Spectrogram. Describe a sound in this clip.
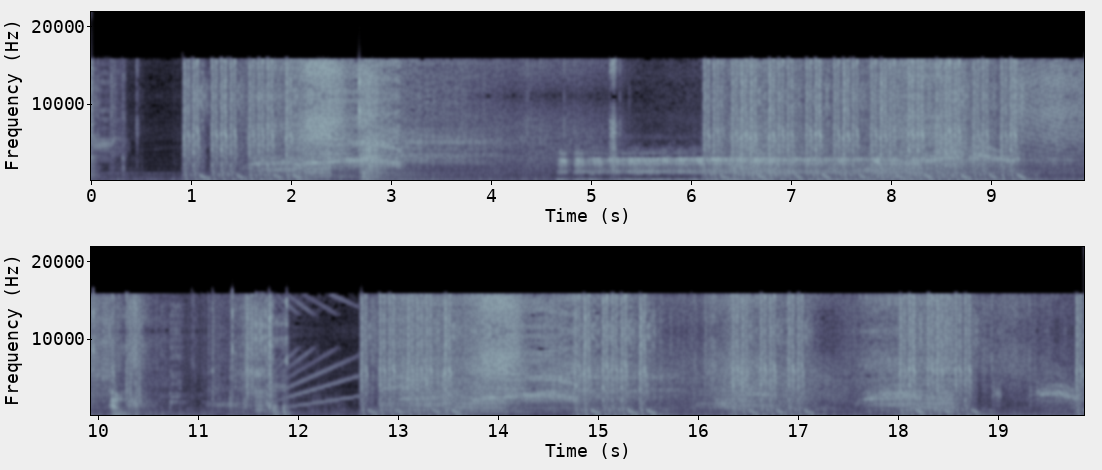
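A gun fires rapid energy shots in bursts.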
